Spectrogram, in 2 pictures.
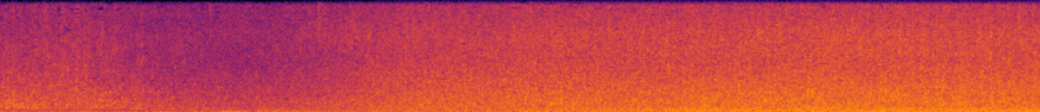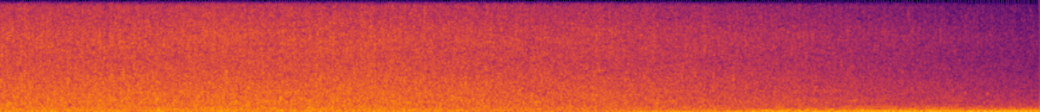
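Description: Steady, dense rushing-water ambience that swells up over the first two seconds and then holds, with more low rumble building near the end.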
